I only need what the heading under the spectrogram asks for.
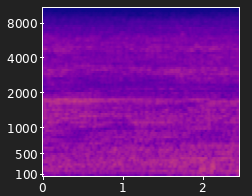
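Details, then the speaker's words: Trane 5-ton R410A AC unit built 2020, compressor previously wouldn't start, after hard start kit install: steady airy rush and hum, drawing 19 A versus 20.8 RLA, cooling, slightly loud but expected to quiet; normal running. "ya empezó a enfriar acá es un poquito fuerte el sonido pero creo que va a ir disminuyendo"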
